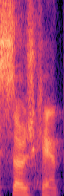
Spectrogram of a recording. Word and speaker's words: Tsojcanth: I think Tsojcanth is the way to pronounce it.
